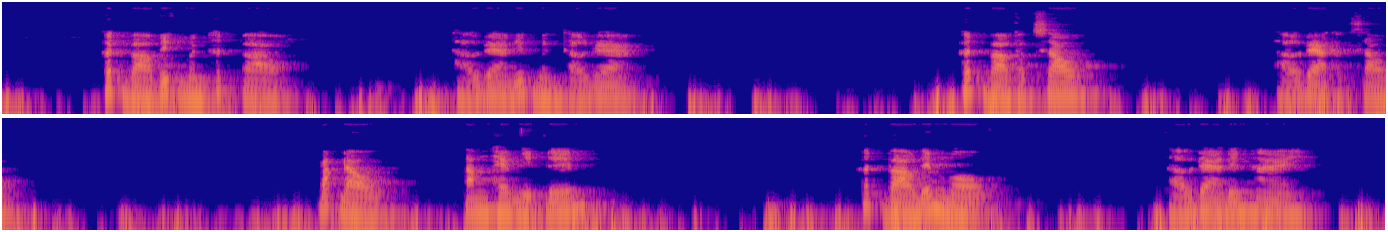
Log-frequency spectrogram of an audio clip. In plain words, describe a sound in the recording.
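A man chants slowly in short phrases through a microphone, with pauses between them.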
